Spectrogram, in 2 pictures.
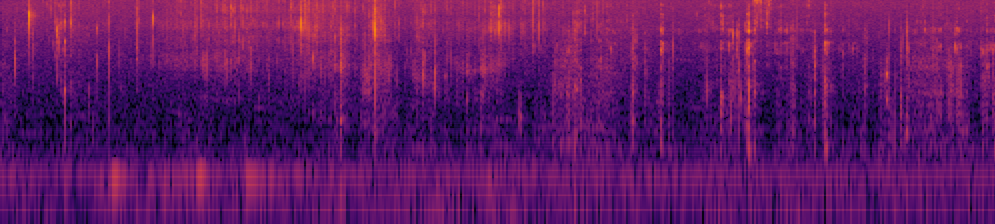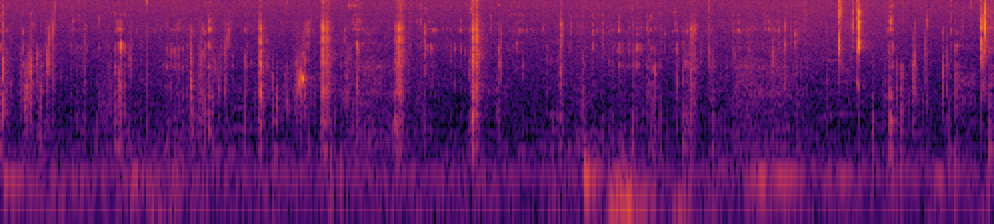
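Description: Close-miked chewing and crunching of fast food, with irregular wet mouth clicks and crackles. A louder low thump comes about sixteen seconds in.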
